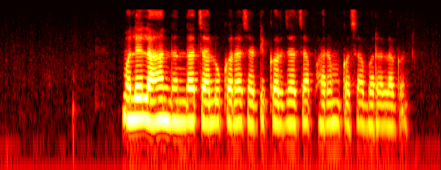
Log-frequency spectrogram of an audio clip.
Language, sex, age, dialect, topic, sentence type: Marathi, female, 31-35, Varhadi, banking, question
